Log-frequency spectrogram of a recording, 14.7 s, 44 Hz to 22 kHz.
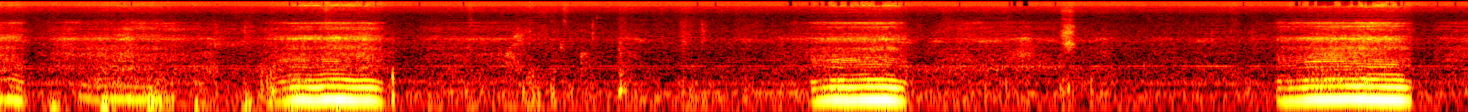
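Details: Snoring: loud, low rattling snores on each breath in, about 12 a minute, with quiet gaps; ordinary snoring.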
